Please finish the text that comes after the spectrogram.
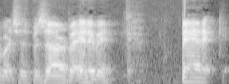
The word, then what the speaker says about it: Berwick: But anyway, Berwick, it's pronounced.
